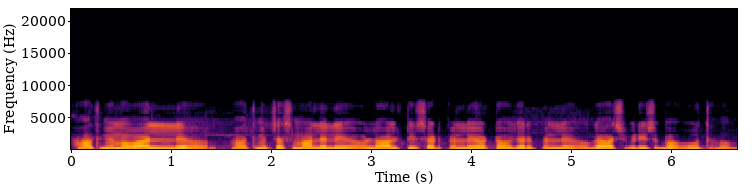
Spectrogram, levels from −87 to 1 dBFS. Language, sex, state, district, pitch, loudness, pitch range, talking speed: Magahi, male, Bihar, Jamui, 120 Hz, -19 LUFS, 115-120 Hz, 190 wpm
